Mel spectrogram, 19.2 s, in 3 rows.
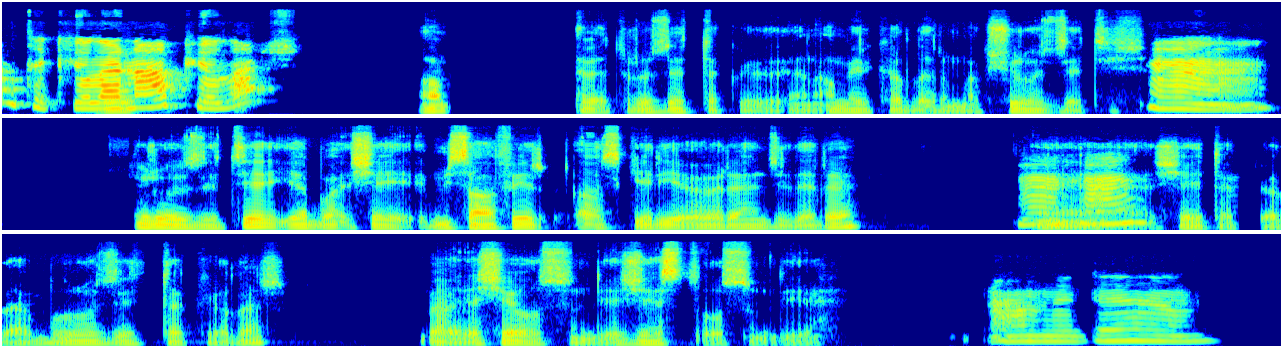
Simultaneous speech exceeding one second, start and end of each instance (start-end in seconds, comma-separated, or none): none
